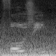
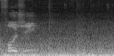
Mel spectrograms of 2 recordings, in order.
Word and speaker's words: Fauci: So right now, Mr. Fauci, or another Italian, Fauci, that is how it's pronounced, no Fauci, the doctor that is telling Trump what to do.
